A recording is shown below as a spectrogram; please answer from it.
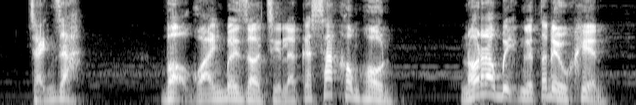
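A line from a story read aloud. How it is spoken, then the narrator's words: Shout. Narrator (Vietnamese): Hải quát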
